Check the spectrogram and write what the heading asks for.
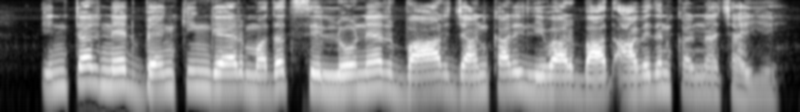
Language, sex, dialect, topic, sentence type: Magahi, male, Northeastern/Surjapuri, banking, statement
